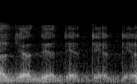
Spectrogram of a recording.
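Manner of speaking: breathless whispered oddio; whispering. Acted. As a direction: whisper it in bliss. Whispered bliss.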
